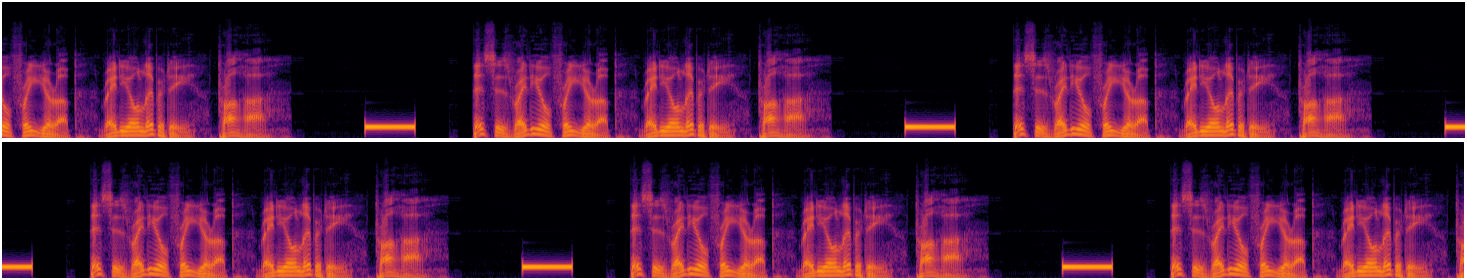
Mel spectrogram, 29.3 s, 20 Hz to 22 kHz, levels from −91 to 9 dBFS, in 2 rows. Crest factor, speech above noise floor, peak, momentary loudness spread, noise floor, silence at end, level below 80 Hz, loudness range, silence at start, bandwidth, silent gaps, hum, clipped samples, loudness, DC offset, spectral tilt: 12 dB; 56 dB; -8 dBFS; 12 LU; -77 dBFS; 0 s; -36 dBFS; 3 LU; 0 s; 6.4 kHz; none; none; under 0.1%; -20 LUFS; under 0.1%; -8 dB/octave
